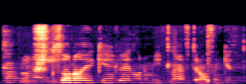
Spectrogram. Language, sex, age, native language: Icelandic, male, 11, Icelandic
